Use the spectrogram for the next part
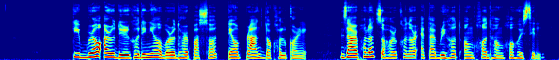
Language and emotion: Assamese, neutral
